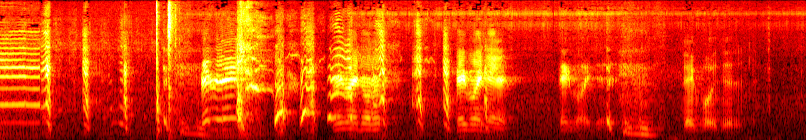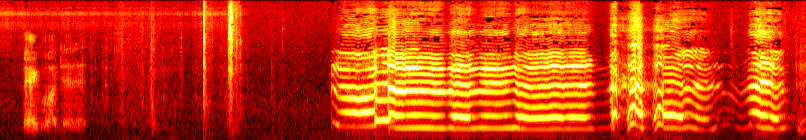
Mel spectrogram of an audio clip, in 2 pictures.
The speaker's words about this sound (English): Tracy pinches the spooled wire in the recorder, slowing down its speed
